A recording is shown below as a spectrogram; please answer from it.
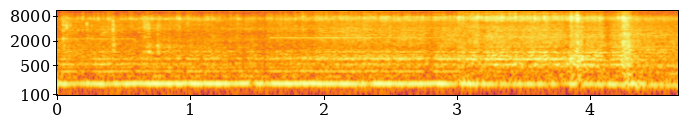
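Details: Roland VersaCAMM printer showing motor error 0080: a loud, steady motor hum with rattly chatter and sharp clacks near the end; carriage drive struggling, cause unknown.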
